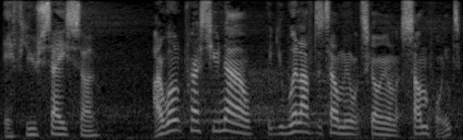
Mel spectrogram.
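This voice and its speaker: Confident young student, sly, friendly, lively intonation, video game dialogue, long reverb. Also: male voice, a little high, a little fast, a little hiss or hum. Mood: curious, conspiratorial. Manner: casual, self-assured. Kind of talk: video game character acting. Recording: long reverb, faint ambience.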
